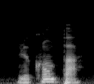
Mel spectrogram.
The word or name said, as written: compas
